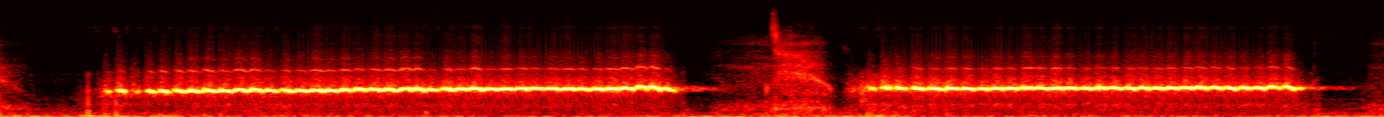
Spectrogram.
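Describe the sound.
A person whistles to imitate a bird call often heard in a backyard, giving two long, steady, clear tones of about three seconds each. A brief breathy noise separates them.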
